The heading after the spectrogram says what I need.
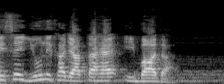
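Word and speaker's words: عبادة: لکھا جاتا ہے عبادہ، اور جب عربی لہجے میں اس لفظ کو پڑھا جاتا ہے تو تیز ساکت ہو کر ہے کی آواز میں بدل جاتی ہے، یعنی اسے عبادہ پڑھا یا بولا جائے گا۔ عربی کا لفظ عبادہ جب اردو میں شامل ہوا تو اسے عربی کی بجائے اردو لہجے میں تے کے ساتھ بولا گیا اور بولا جاتا ہے، یعنی عبادت۔ اب آتے ہیں اس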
